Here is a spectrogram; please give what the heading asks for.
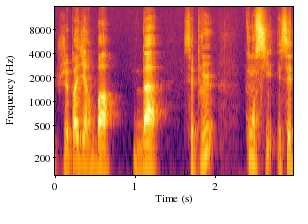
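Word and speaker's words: ب: Ici pour dire ba, on va mettre juste un petit trait au-dessus.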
